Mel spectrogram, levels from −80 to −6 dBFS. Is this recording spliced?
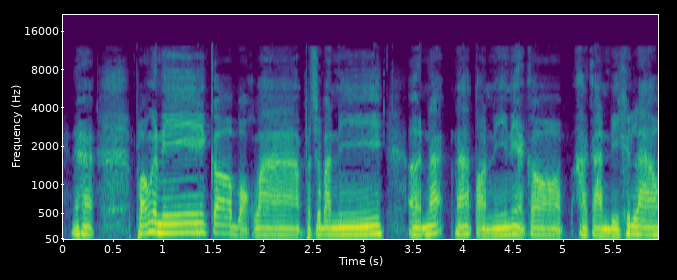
no; 0 cuts

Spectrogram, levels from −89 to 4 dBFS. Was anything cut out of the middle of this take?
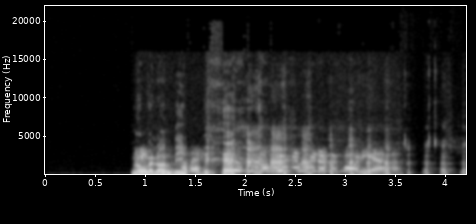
yes; 1 cut; at 1.4 s

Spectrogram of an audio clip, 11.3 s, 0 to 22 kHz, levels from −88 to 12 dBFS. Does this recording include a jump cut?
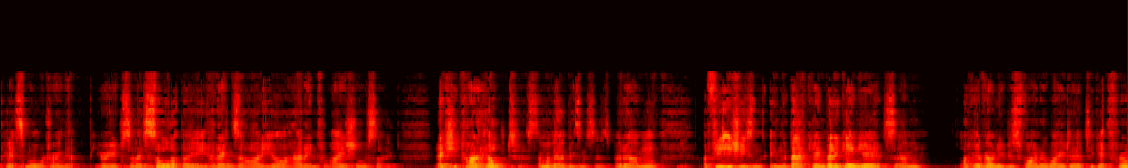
no; 0 cuts

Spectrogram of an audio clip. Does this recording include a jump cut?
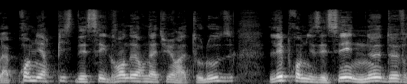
no; 0 cuts

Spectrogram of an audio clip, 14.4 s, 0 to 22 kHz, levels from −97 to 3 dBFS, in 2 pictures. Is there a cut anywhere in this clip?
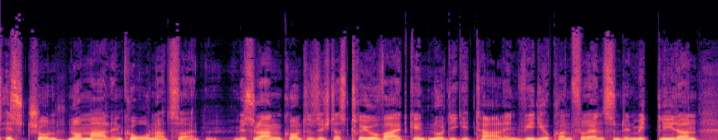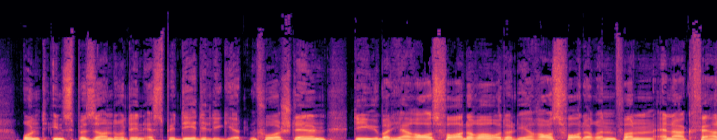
no; 0 cuts

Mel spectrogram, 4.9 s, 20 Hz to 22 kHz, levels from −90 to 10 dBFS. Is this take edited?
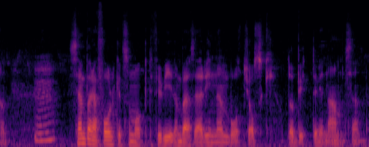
yes; 1 cut; at 3.8 s

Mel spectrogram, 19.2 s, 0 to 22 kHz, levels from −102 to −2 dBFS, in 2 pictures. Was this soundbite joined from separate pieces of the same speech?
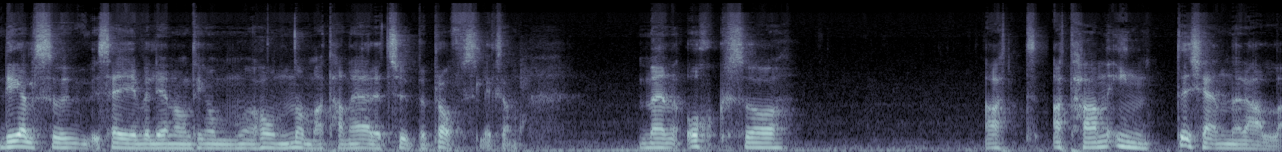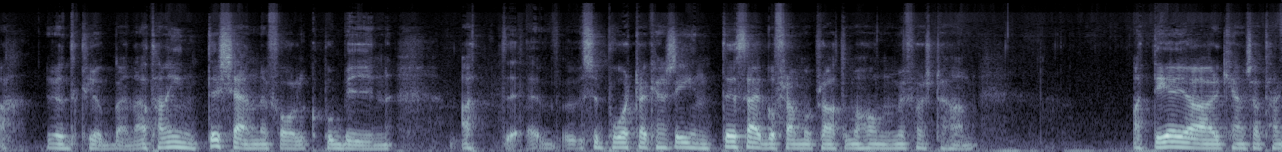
yes; 1 cut; at 7.9 s

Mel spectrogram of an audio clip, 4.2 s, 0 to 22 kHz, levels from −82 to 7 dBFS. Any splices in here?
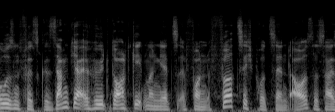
yes; 1 cut; at 1.3 s

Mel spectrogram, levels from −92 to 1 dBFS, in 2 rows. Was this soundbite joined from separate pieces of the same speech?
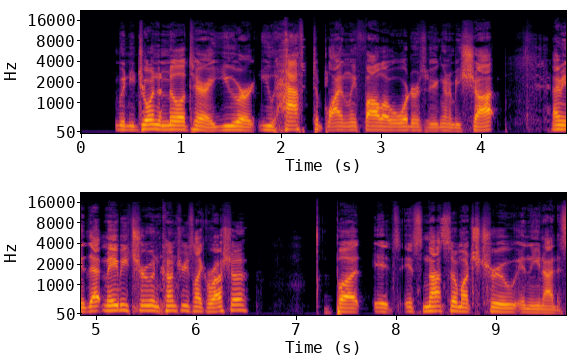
yes; 1 cut; at 7.3 s

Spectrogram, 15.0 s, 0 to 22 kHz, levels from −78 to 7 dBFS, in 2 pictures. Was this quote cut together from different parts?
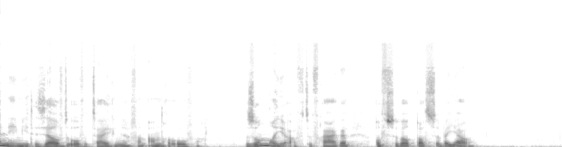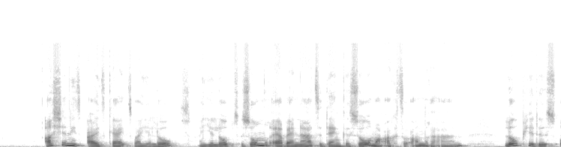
yes; 1 cut; at 7.9 s

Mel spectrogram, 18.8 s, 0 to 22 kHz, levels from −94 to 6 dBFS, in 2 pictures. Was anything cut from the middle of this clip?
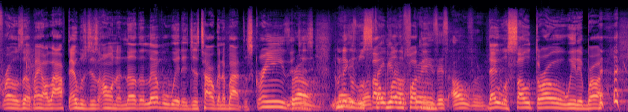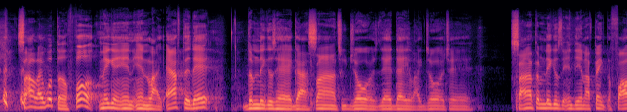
yes; 2 cuts; at 0.9 s, 9.0 s

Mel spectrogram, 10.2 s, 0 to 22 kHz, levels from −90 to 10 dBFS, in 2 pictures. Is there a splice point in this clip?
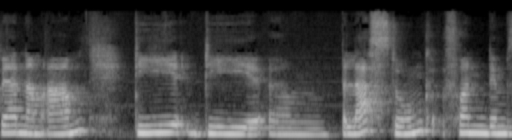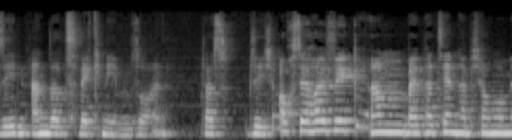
no; 0 cuts

